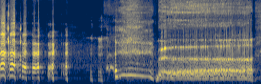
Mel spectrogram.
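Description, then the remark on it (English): A few quick grunting, chuckling bursts lead into a person's loud, sustained roaring yell imitating a dragon turning its attention to a ship, held for about three seconds with a brief break partway through, more of a Tarzan-like holler. “I want to roar back. You sound like Tarzan, not a dragon.”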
